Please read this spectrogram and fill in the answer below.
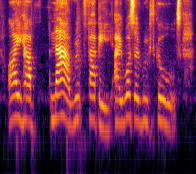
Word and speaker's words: Fabby: And now I've got an extra syllable. I'm a Fabby. And I love being a Ruth Fabby because I'm fab.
